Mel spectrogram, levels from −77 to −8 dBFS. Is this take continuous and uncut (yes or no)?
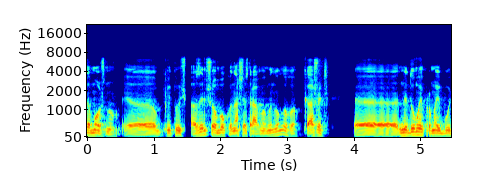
no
